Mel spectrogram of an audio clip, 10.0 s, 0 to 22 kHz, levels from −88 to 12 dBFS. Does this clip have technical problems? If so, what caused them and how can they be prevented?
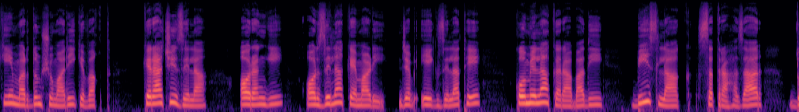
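No, no technical faults here.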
